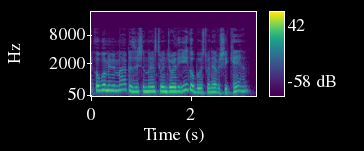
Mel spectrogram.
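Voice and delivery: high, flirty Georgia waitress; amused Georgia accent. A narrator's reading. Married waitress inviting flirting, amused Georgia accent. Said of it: "an accent that was distinctly from Georgia".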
